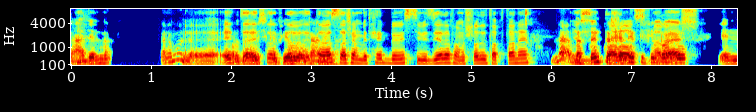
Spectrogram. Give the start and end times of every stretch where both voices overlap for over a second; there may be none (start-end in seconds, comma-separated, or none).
1.4-3.5, 6.3-7.7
